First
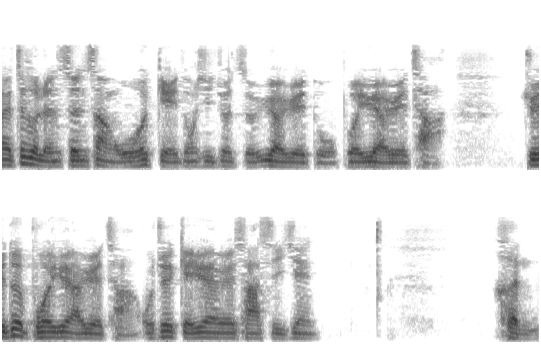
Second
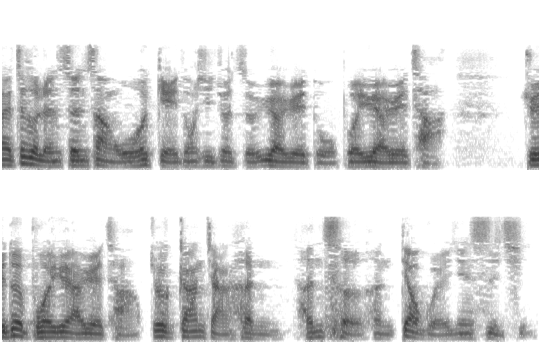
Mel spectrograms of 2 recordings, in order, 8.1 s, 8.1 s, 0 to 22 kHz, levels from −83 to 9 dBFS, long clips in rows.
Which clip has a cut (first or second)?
second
